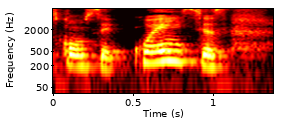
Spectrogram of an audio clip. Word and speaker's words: consequências: Quando nós falamos consequências, nós pronunciamos a letra letra U.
